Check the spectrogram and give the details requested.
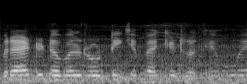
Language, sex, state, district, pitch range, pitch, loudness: Hindi, female, Haryana, Jhajjar, 210-215 Hz, 210 Hz, -18 LUFS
